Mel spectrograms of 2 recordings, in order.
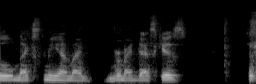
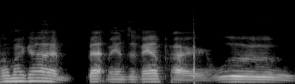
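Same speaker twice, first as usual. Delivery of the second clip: mock, imitated excited tone; 3 semitones higher than usual. Recounting how the listeners reacted to a Batman trailer, imitating Mariah gushing excitedly. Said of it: "Mariah's on this side saying like".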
